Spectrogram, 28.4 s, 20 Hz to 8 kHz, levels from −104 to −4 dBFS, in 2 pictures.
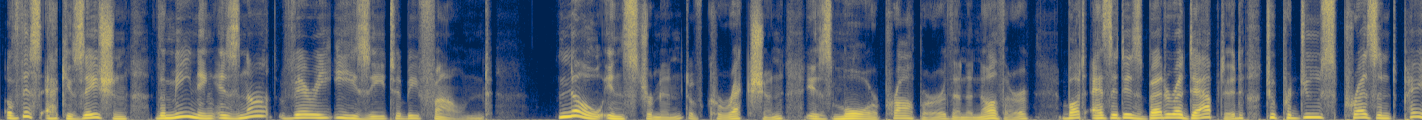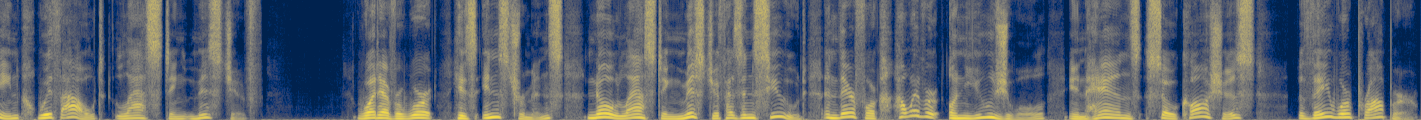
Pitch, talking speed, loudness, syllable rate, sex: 170 Hz, 115 wpm, -18 LUFS, 4.0 syllables/s, male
